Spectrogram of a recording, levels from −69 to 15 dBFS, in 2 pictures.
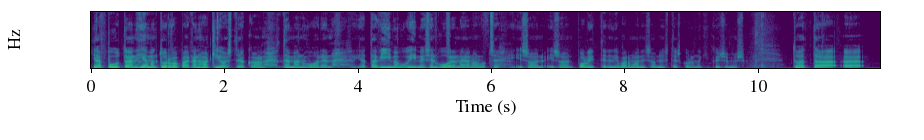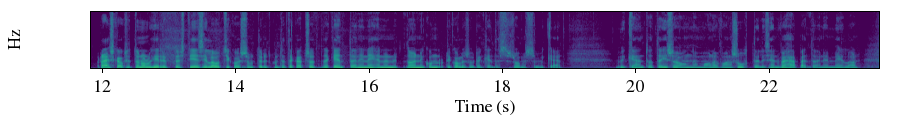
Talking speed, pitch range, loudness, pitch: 155 wpm, 85-105 Hz, -21 LUFS, 95 Hz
